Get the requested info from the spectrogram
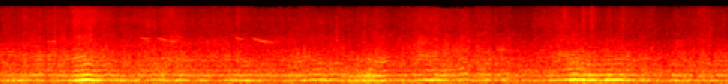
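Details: Honey bees flying in and out of a top bar hive entrance on nectar trips, wing-muscle vibration making a continuous low drone, with louder swells near the one-second and five-second marks as bees pass nearby.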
